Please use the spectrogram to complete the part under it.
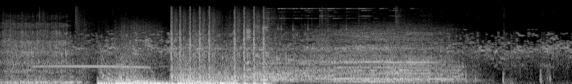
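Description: A creature roars loudly.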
